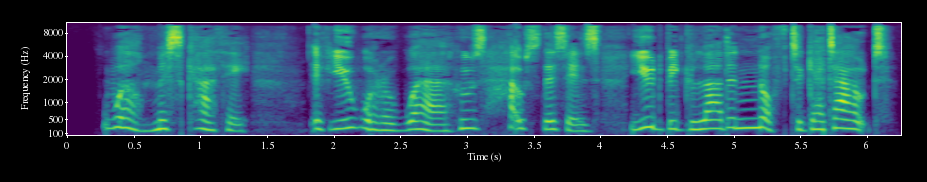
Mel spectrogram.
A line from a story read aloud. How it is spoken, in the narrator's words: I cried in great irritation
